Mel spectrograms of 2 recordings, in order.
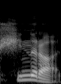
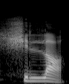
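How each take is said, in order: First: It is said with an n before the r. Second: It is said with a double l sound. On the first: This is how the word is written. "अब शिनरा लिखेंगे तो शिनरा" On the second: This is how the word is actually pronounced. "Pronounce करना है, तो ये बन जाएगा शिल्ला"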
